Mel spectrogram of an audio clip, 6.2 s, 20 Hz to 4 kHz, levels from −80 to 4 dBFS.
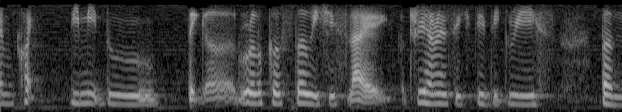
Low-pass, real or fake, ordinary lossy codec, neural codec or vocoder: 3.6 kHz; real; MP3, 32 kbps; none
